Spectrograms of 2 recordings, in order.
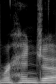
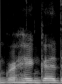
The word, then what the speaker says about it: Rohingya: I'll just note here, you're saying Rohingya, I'm saying Rohingya. They're both acceptable pronunciations for the group.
